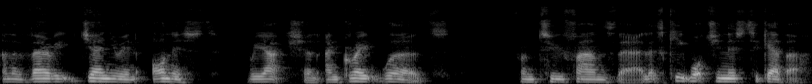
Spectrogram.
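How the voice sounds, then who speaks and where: A man's voice: mid-range voice, slow pace, darkish tone, slight background noise. A man hosting and giving casual, reflective commentary on archive footage.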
